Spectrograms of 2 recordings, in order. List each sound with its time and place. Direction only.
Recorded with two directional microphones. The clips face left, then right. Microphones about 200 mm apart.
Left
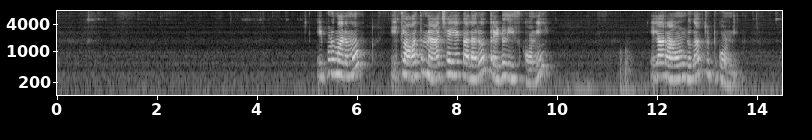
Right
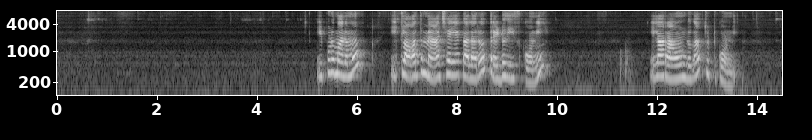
4.9 s speech: 45° right (ahead or behind)
11.9 s a woman's voice: 45° right (ahead or behind)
